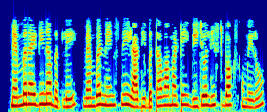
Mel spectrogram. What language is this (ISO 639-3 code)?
guj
